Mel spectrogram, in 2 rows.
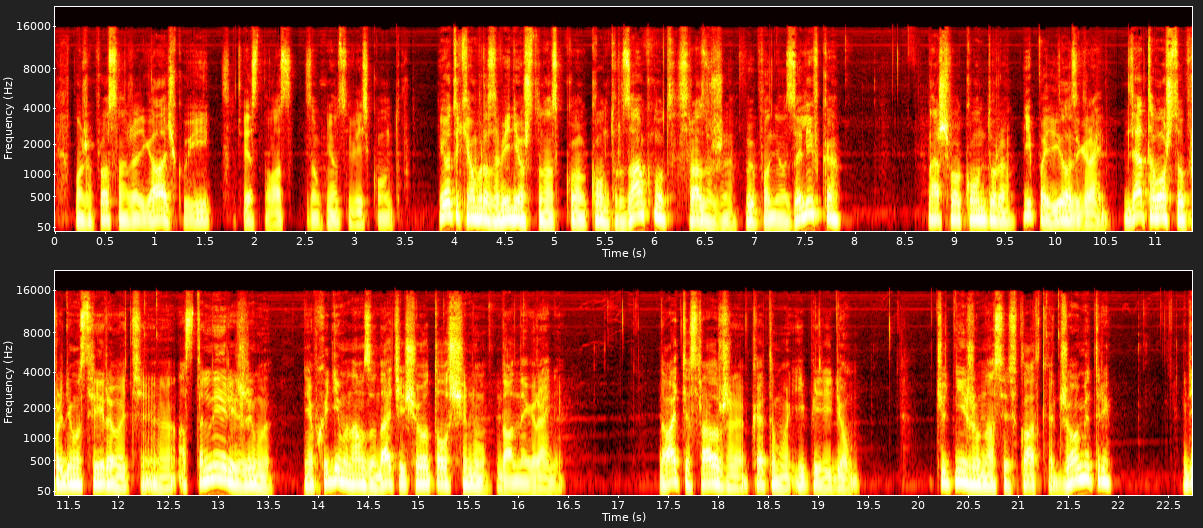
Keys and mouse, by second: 10.3 KP_7, 12.3-22.7 drag.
